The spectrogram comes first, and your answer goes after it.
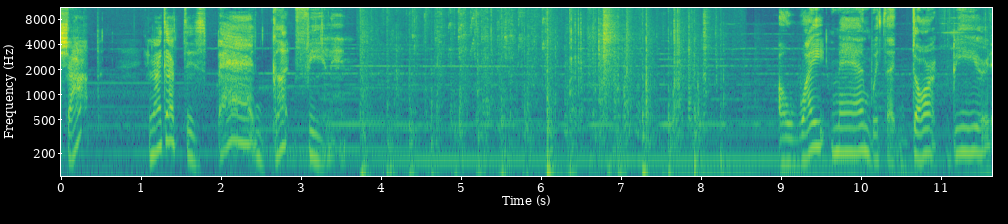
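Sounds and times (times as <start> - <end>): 
speech: 0.0 - 0.4, 1.1 - 3.6, 9.0 - 11.6
shiny black men's dress shoe footsteps: 3.6 - 8.6.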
